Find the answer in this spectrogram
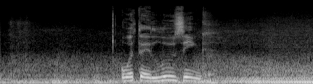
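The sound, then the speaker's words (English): Truck passing by outdoors, a steady low rumble of road traffic that swells slightly toward the end, with a brief voice sounding in the middle. “Sorry guys, I'm outside, so you probably just heard a truck.”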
